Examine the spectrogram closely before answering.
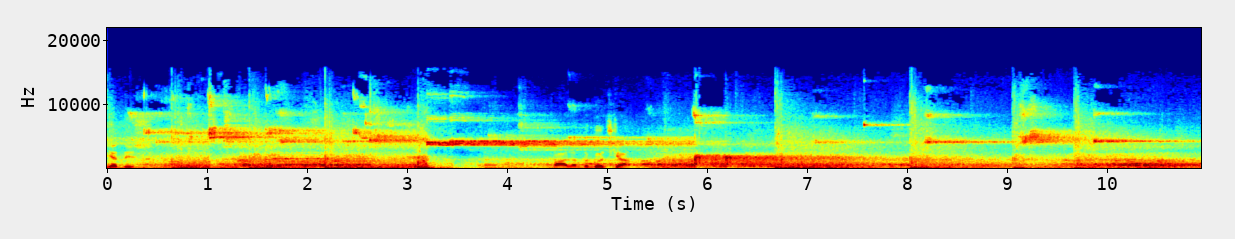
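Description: A basketball thuds on a wooden floor in a large echoing hall.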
